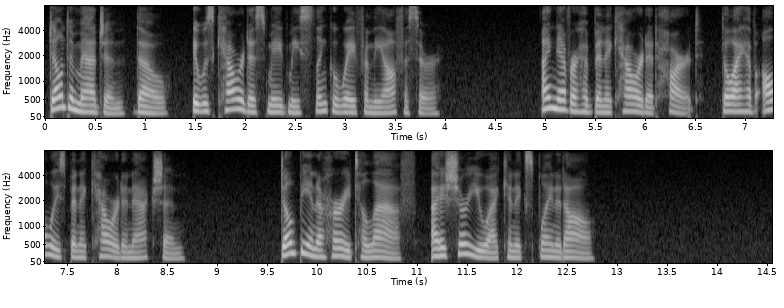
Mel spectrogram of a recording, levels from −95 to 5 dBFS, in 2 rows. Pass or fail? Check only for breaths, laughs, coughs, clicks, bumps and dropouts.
pass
